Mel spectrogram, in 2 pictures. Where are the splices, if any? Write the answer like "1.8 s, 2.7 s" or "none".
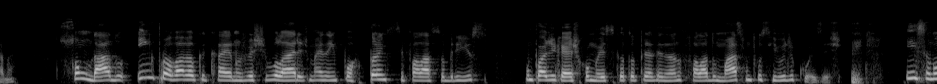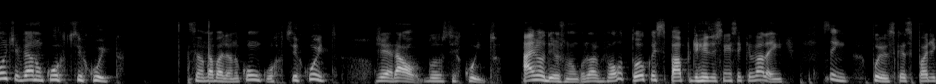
13.1 s, 14.6 s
